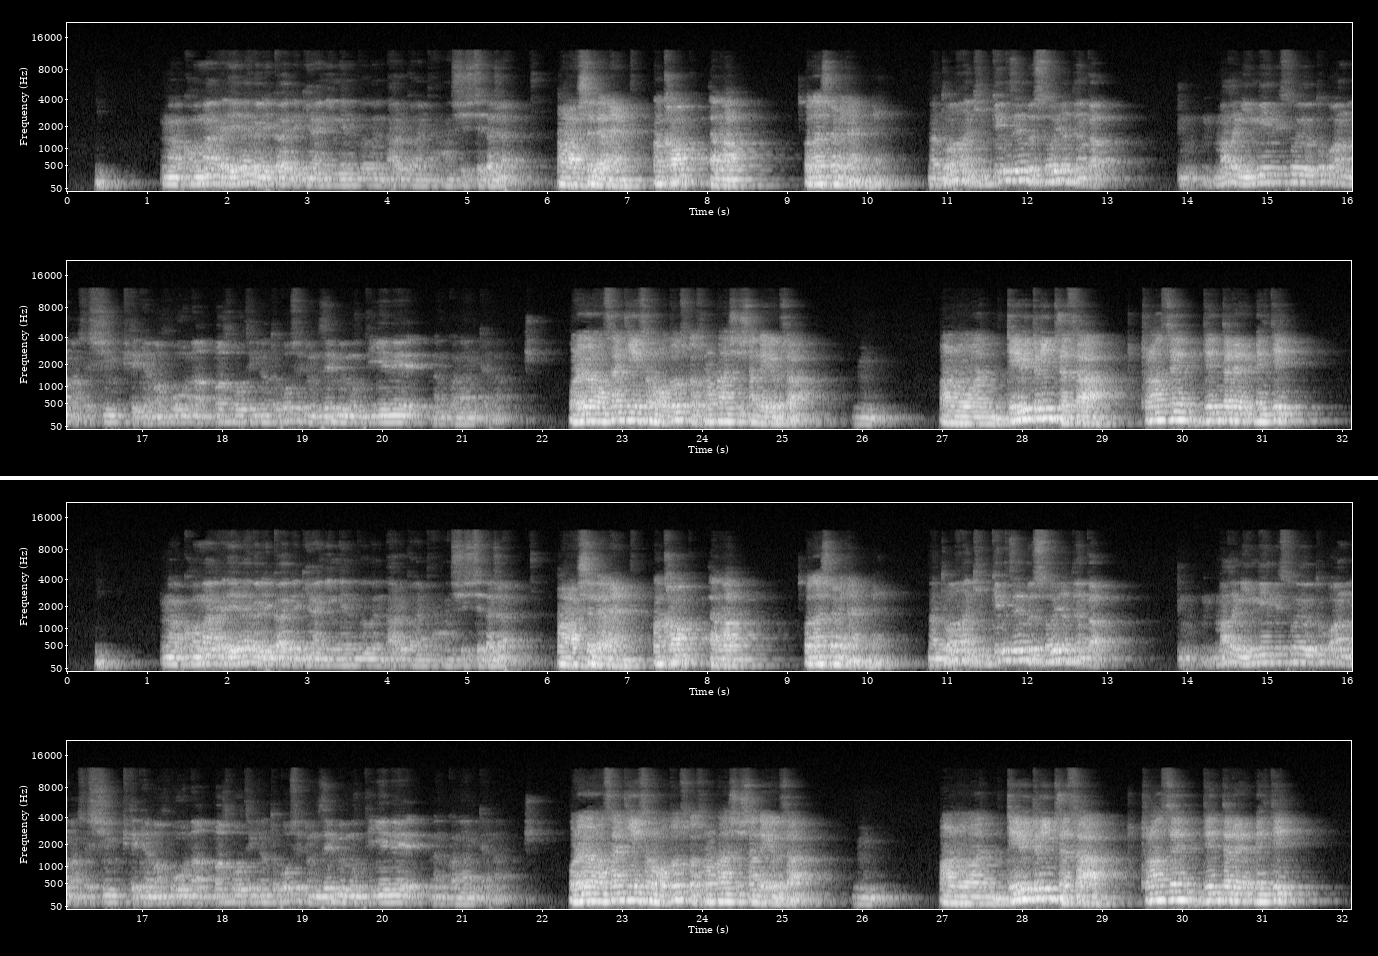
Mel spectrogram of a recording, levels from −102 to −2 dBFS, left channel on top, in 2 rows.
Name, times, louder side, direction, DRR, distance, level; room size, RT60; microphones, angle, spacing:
voice 1, 1.2-5.5 7.5-7.8 10.8-13.0 13.9-21.5 25.9-26.3, equal, 40° right, -8 dB, 1.0 m, -22 dB
voice 2, 6.1-7.0 7.3-7.7 8.0-8.3 9.2-10.2 22.3-25.3 27.0-29.0 29.5-31.2, equal, 10° right, -11 dB, 1.1 m, -16 dB
2.2 x 2.1 x 3.6 m, 0.85 s
head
